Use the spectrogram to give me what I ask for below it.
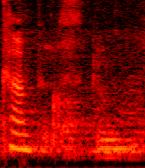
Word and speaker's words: campus: So the first syllable, CAM, has one consonant after the vowel, which makes the vowel short.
